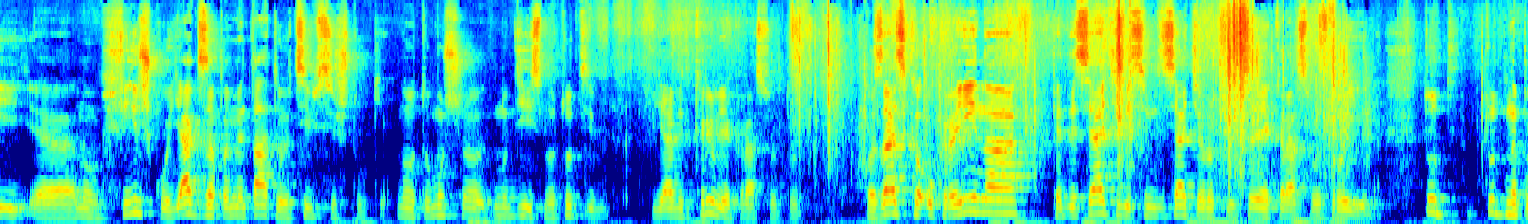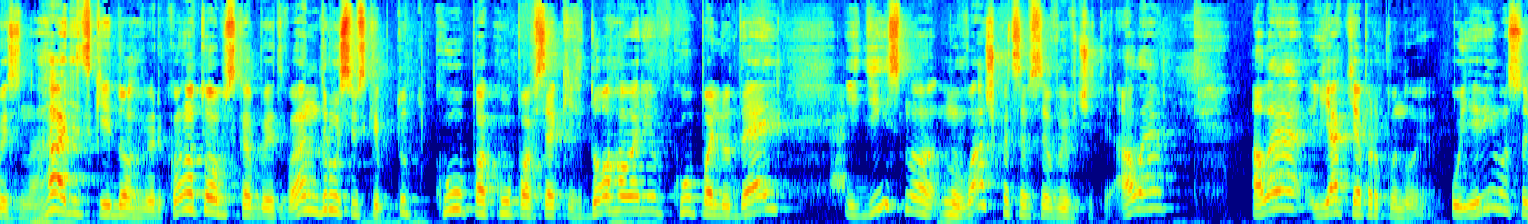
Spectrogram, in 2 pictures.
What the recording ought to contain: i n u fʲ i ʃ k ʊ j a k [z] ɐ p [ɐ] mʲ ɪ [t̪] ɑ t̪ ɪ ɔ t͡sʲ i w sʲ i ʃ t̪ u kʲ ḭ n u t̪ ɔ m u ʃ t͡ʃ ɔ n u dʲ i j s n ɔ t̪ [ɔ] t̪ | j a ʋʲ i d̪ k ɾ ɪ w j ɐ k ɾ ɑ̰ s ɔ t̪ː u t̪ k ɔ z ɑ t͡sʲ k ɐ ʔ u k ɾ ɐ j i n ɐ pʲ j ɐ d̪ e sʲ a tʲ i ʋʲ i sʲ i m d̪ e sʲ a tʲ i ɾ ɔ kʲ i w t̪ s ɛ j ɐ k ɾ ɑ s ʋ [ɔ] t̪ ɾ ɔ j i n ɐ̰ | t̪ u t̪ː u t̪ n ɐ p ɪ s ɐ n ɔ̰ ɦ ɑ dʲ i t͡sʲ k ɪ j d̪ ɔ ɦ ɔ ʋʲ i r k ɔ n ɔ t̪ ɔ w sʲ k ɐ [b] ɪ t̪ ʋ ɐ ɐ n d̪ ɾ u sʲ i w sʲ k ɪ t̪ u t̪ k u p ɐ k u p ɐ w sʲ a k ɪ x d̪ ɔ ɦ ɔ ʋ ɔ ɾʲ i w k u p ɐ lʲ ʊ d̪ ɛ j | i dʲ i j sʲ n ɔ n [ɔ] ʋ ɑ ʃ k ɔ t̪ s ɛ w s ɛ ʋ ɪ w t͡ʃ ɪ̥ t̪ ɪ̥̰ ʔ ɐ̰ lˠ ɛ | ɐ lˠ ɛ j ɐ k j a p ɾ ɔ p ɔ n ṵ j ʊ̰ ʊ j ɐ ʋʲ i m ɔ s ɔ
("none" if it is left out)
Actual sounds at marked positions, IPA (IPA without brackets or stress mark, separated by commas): z, ɐ, t̪, u, ɔ, b, u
